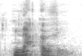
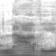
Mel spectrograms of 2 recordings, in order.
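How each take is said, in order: First: There is a sharp break after the first vowel. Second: The vowels run together with no break. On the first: The speaker calls it right. "it's Navi" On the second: The speaker calls it wrong. "It's not Navi"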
